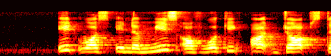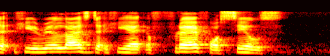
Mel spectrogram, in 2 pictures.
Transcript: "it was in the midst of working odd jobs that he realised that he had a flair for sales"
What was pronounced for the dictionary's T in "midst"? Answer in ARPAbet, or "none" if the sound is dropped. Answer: none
